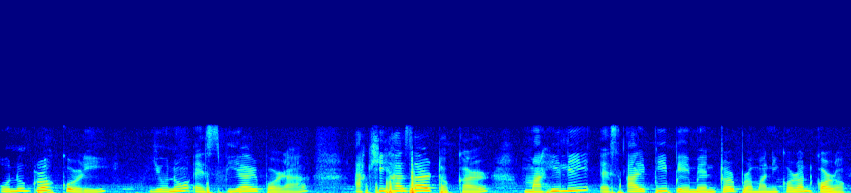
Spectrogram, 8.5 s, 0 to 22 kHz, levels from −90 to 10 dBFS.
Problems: none marked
